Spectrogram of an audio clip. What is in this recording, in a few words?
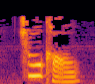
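"出口", Mandarin Chinese; chinese flashcards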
